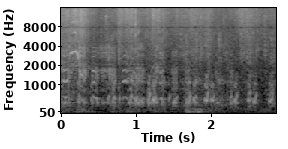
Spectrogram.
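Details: A 4-week-old guinea pig moving about makes low, rapid, stuttering chuts, a complaining sound, as if grumbling at others.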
